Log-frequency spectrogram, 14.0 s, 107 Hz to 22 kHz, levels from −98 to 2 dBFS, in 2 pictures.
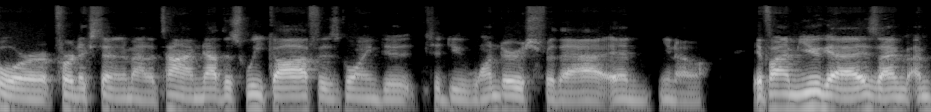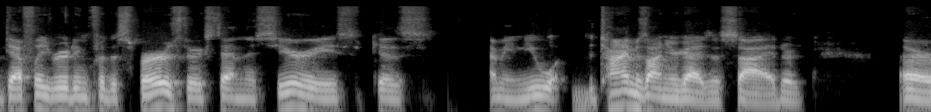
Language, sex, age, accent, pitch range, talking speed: English, male, 20-39, American, 105-125 Hz, 210 wpm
